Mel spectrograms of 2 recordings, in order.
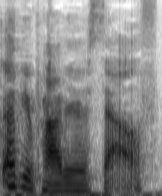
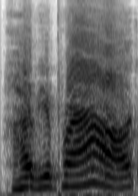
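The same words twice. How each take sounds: First: Soft aside. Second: Loud proud. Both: Shown as a demonstration.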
